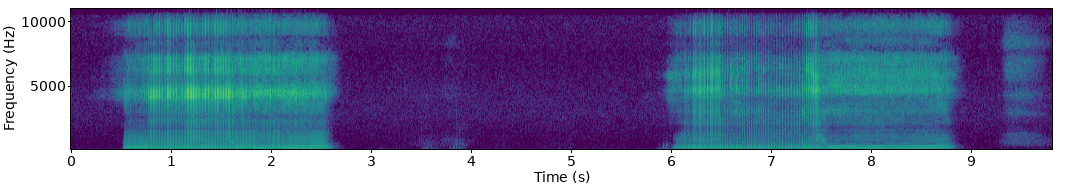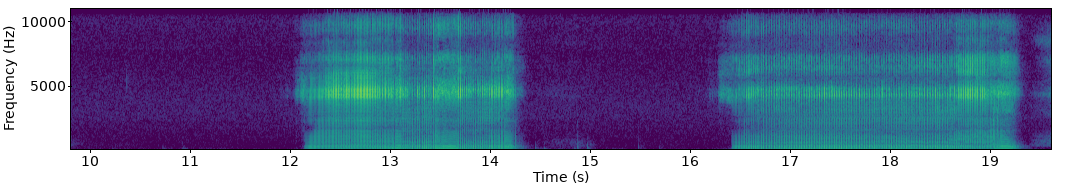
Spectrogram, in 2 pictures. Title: Loki The French Bulldog Snores Too Loud😅😅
